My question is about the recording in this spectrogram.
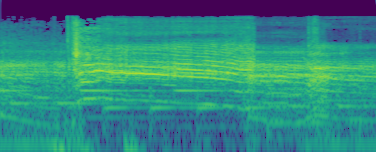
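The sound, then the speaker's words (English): A person lets out a loud, sustained yell on cue during a posed game-day photo shoot, lasting about two seconds, followed shortly by the start of another strained vocal burst. “Good, and again, give me a yell.”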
